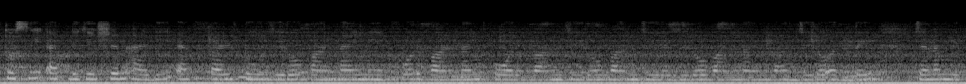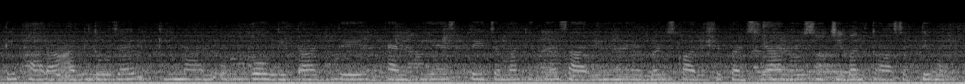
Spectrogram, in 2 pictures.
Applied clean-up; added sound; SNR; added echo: none; none; none; reverberation time 1.5 s.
